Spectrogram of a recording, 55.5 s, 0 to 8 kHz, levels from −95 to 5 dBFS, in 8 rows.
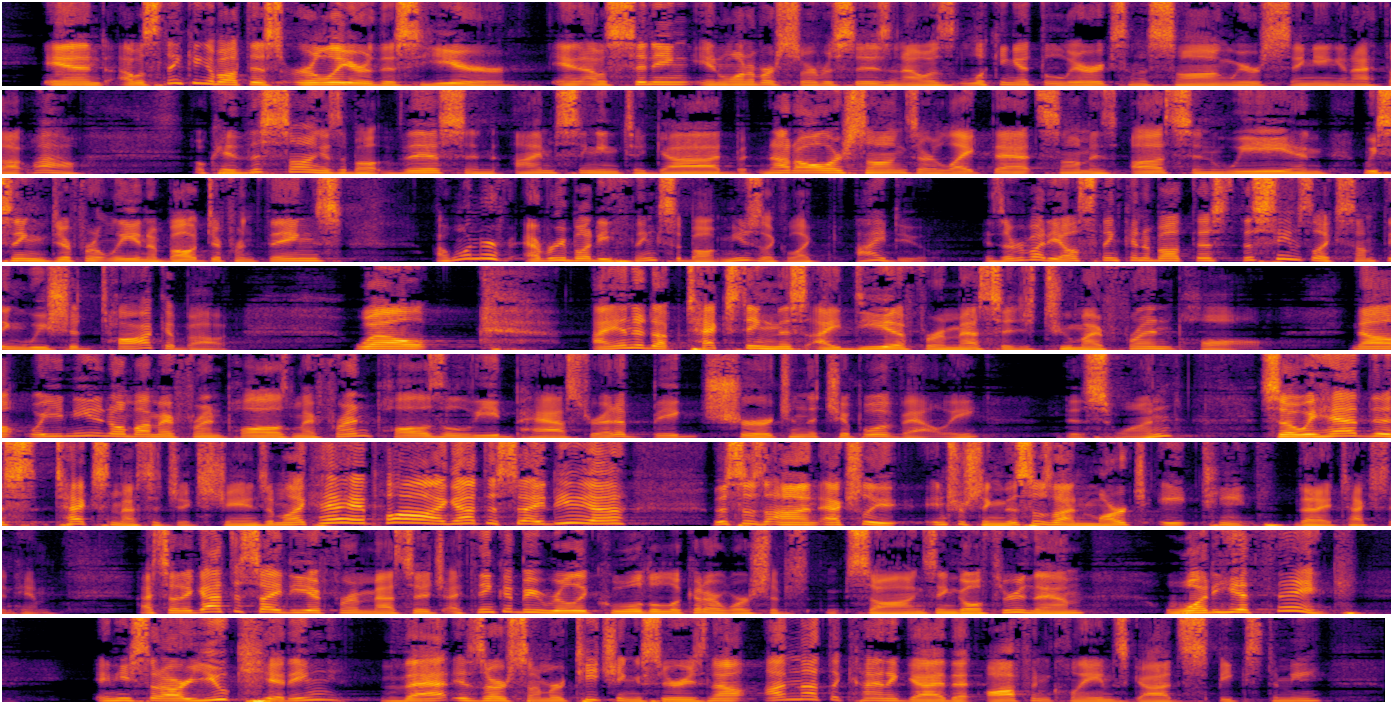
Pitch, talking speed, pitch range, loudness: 155 Hz, 235 wpm, 135-185 Hz, -18 LUFS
